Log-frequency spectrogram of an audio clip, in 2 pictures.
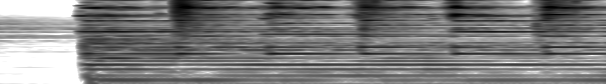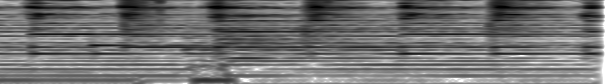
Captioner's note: bells jingling; upbeat festive music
